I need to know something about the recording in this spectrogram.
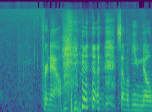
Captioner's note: laughter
